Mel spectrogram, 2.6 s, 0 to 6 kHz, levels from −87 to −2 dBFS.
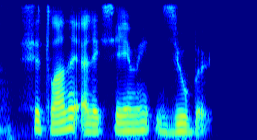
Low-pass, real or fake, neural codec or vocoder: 5.4 kHz; fake; codec, 16 kHz, about 1 kbps, DyCAST, with the encoder's durations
